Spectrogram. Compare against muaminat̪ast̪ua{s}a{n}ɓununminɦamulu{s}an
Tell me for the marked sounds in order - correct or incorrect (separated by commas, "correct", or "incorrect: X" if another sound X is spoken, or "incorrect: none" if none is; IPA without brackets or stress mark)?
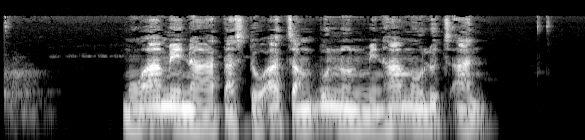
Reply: incorrect: t͡s, incorrect: ŋ, incorrect: t͡s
